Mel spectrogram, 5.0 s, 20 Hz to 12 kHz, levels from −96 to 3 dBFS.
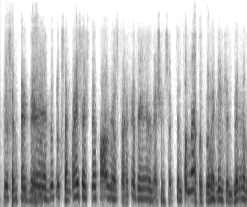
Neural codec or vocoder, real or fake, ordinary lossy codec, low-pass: codec, 44.1 kHz, 0.9 kbps, DAC; fake; Opus, 16 kbps; 10.8 kHz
